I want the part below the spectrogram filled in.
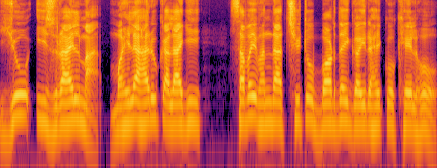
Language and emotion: Nepali, neutral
